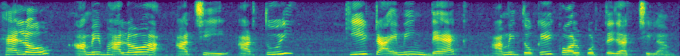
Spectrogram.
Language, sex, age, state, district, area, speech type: Bengali, female, 30-45, West Bengal, Kolkata, urban, read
